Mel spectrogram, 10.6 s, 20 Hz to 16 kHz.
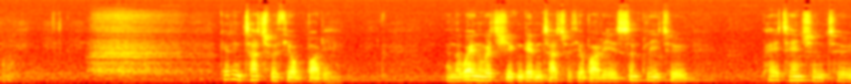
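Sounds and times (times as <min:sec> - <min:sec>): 
deep breath in and out during a guided meditation: 0:01.0 - 0:02.8
speech: 0:02.8 - 0:04.4, 0:05.6 - 0:08.8, 0:09.6 - 0:10.6.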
